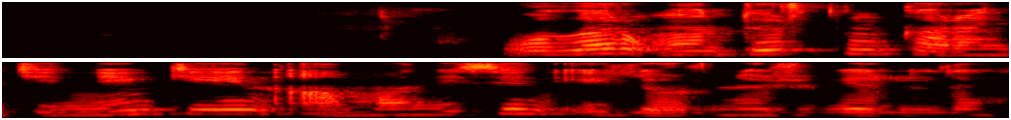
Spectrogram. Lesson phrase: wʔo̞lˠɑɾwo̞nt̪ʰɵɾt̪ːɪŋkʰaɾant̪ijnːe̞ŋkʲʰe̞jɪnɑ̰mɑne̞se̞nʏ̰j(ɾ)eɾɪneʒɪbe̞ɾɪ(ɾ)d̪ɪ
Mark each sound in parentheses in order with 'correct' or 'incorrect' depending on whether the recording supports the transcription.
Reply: incorrect: l, incorrect: l

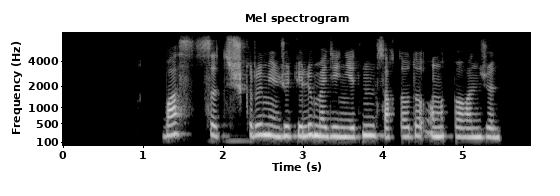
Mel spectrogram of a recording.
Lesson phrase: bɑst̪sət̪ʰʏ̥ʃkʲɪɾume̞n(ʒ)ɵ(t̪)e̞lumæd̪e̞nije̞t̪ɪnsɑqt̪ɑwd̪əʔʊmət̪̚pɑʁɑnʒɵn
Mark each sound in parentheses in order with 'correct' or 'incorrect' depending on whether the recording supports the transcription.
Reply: correct, correct

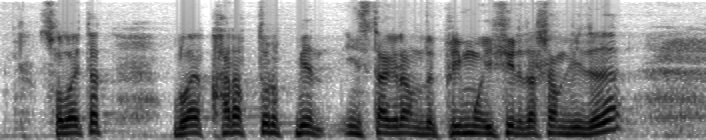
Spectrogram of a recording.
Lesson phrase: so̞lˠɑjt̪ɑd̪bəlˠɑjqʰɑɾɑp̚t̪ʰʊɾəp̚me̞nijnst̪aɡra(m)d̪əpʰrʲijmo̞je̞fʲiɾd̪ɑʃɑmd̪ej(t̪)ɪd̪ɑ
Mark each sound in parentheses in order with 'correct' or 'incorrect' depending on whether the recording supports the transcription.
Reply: correct, incorrect: d̪

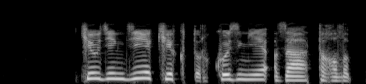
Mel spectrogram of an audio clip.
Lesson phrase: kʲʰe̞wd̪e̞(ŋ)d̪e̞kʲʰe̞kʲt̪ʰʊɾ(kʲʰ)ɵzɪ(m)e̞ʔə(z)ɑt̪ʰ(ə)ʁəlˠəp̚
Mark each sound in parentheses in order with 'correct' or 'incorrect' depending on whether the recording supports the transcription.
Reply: correct, correct, incorrect: ŋ, correct, correct

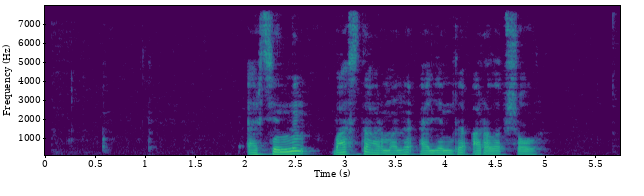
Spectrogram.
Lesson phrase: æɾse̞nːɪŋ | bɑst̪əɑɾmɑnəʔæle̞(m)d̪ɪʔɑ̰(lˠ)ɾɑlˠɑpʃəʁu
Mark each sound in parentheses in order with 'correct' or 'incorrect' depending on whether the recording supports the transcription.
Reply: correct, incorrect: none

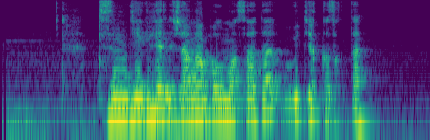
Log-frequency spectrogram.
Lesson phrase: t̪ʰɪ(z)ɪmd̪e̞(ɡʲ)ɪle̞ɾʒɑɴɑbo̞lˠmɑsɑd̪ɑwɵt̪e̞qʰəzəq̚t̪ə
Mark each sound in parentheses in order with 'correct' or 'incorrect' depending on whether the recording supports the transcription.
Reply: correct, correct

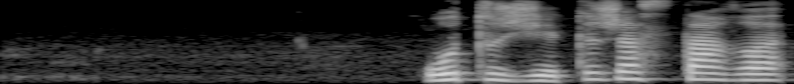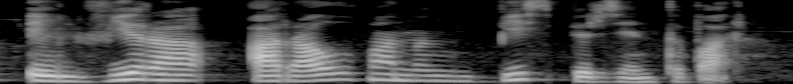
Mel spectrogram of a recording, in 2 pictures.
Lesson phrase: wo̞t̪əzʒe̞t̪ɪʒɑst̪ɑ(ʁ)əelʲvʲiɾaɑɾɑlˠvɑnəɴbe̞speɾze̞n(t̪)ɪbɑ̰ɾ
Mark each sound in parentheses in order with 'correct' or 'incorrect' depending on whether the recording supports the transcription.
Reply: correct, correct

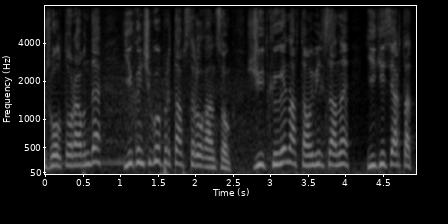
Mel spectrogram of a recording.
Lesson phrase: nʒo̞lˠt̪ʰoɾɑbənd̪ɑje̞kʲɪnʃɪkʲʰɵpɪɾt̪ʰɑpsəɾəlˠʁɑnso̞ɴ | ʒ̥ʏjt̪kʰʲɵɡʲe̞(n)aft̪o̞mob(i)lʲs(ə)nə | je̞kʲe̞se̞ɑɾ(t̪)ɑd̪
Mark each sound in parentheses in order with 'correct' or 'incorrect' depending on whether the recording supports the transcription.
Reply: correct, correct, incorrect: ɑ, correct

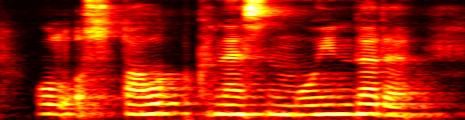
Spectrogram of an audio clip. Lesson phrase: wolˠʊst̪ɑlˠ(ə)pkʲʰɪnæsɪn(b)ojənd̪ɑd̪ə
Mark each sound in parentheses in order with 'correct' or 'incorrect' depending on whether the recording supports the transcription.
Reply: correct, incorrect: m

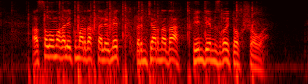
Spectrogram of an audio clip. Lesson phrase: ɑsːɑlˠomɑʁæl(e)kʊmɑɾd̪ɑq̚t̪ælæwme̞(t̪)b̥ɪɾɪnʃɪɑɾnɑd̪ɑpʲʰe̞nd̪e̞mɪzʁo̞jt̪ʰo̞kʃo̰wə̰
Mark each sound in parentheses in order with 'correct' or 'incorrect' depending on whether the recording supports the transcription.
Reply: correct, correct

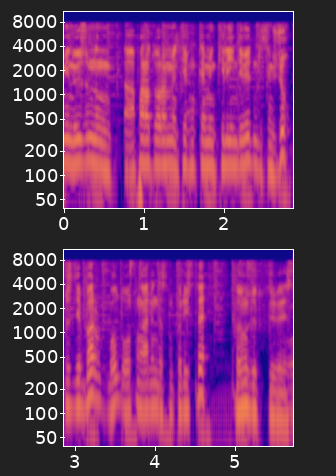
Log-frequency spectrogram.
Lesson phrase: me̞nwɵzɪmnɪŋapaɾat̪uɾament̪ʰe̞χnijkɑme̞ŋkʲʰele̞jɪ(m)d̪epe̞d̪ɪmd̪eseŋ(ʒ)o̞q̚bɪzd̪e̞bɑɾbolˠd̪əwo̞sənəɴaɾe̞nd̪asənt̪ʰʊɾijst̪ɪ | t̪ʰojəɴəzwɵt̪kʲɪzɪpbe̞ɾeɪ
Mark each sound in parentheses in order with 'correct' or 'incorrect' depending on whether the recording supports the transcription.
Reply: incorrect: n, correct

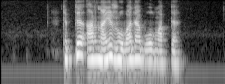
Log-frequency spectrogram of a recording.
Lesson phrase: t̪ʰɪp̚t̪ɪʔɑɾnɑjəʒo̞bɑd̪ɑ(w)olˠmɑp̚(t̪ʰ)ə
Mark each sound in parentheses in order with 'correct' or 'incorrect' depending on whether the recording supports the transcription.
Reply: incorrect: b, incorrect: t̪

